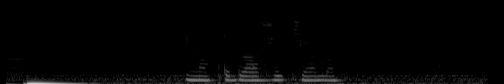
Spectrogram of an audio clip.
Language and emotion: Russian, sad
